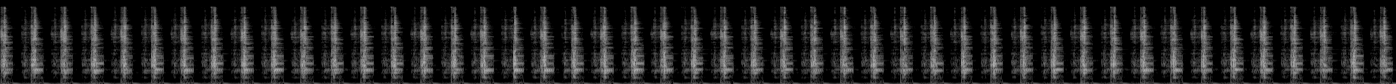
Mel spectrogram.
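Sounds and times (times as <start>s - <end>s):
clock ticking: 0.0s - 13.9s.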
